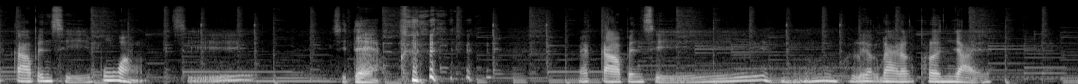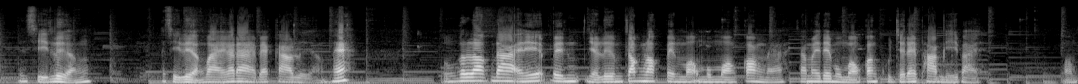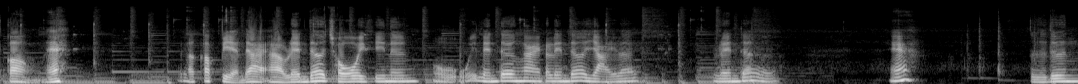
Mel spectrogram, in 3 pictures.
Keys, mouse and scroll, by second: 17.9 click, 20.9 click, 23.2 click, 23.7 click, 26.7 click, 28.4 click.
